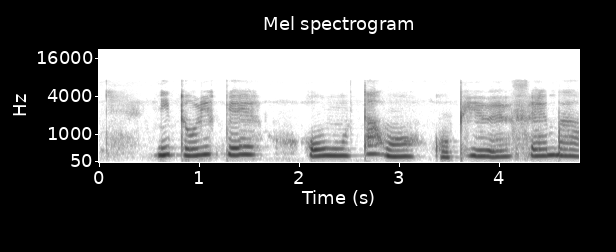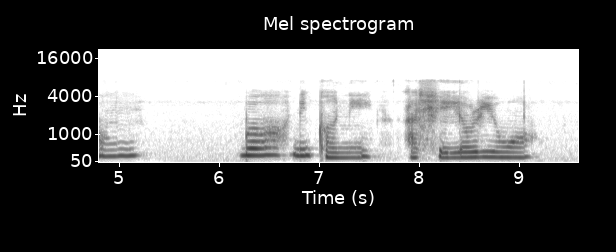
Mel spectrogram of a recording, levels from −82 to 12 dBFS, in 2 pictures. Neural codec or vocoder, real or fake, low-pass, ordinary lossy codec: codec, 16 kHz, 4 kbps, X-Codec, HuBERT features, trained on general audio; fake; 7.2 kHz; none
